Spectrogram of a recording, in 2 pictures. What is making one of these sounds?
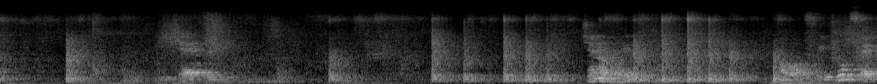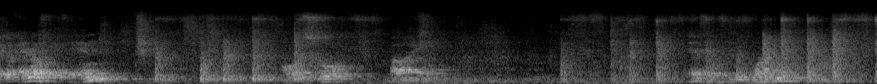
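An elderly man lectures calmly in a reverberant room.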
